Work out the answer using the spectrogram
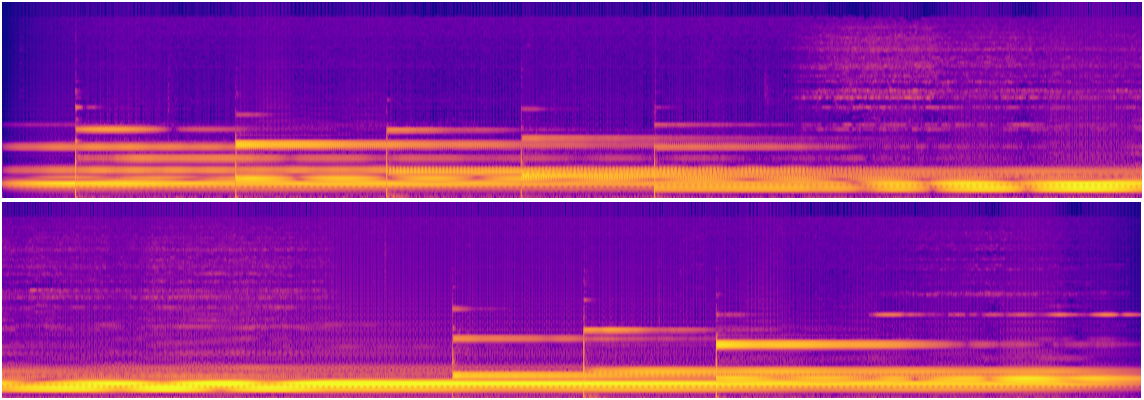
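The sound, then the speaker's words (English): Singing bowls played by a sound healer: several struck bowls ring out in long, sustained, overlapping hums whose overtones waver and pulse, with a few fresh strikes added near the end. “So could you maybe play a few of the bowls so people can understand what it sounds like? Sure. Absolutely.”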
